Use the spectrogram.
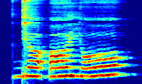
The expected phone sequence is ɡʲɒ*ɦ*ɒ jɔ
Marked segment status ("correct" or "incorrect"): incorrect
